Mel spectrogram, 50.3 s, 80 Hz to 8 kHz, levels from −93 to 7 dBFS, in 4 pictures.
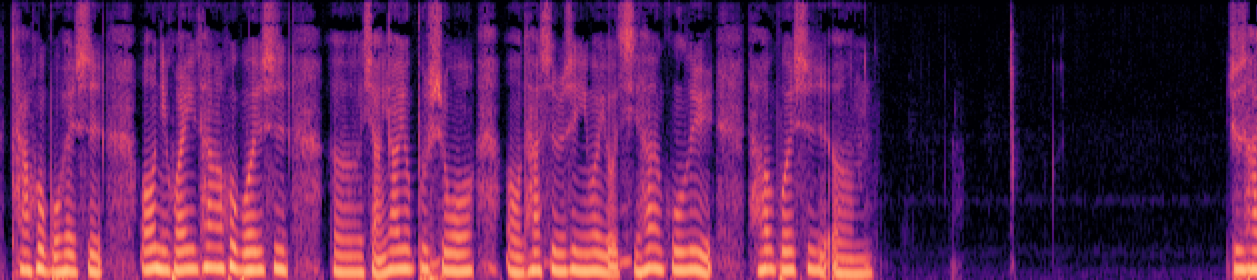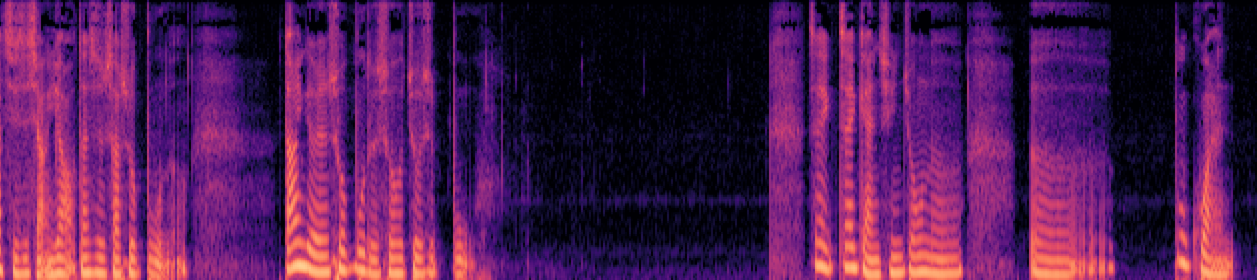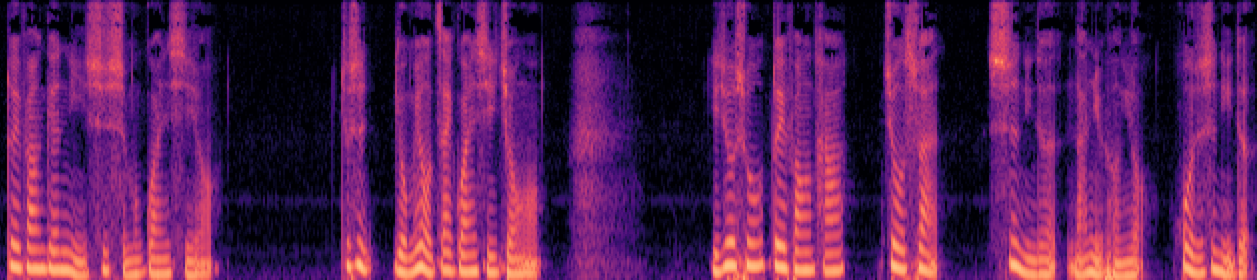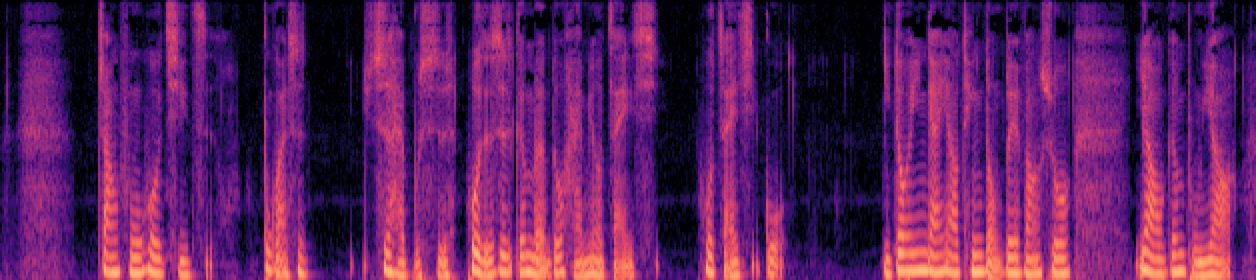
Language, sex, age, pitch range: Chinese, female, 30-49, 155-195 Hz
